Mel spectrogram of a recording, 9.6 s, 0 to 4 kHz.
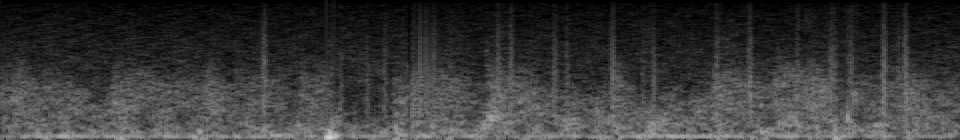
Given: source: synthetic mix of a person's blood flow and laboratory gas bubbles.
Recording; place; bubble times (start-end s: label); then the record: Doppler ultrasound of blood flow; subclavian vein
7.94-8.00 s: bubbles
8.03-8.35 s: bubbles
8.43-8.58 s: bubbles
From the record:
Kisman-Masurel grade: 121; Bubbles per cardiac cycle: 1 to 2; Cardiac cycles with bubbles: 10 to 50%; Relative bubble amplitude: barely perceptible (0.100 to 0.250); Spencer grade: 2 (many but less than half of the cardiac periods contain bubble signals, singularly or in groups); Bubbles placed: anywhere in the cardiac cycle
